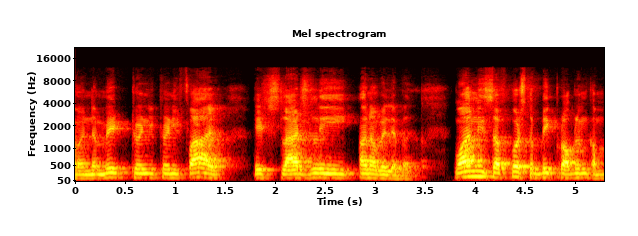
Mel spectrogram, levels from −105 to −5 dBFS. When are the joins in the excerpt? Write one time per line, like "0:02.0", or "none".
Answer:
0:03.5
